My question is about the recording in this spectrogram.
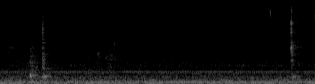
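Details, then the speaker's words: Karaca Coffee Art 1101 espresso machine just switched on, lights settling; a few faint sharp clicks over a quiet hum show the machine heating up; normal heating relay ticking during warm-up. "tık sesini duyuyor musunuz O Ses makinenin ısındığını gösteriyor"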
